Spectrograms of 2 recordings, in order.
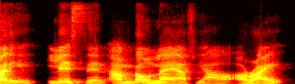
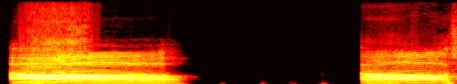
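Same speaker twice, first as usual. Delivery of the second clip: loud surprised oh; 3 semitones higher, 8 dB louder than usual. Real, not acted. Learns policy was three months.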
